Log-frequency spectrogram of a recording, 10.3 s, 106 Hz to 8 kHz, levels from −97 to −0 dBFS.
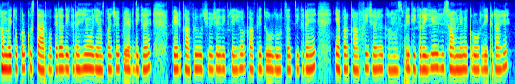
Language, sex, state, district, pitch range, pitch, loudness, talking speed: Hindi, female, Chhattisgarh, Korba, 230-240 Hz, 235 Hz, -20 LUFS, 290 wpm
